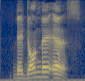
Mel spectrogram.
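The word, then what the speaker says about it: ¿De dónde eres?: first vocabulary word is de donde eres de donde eres de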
